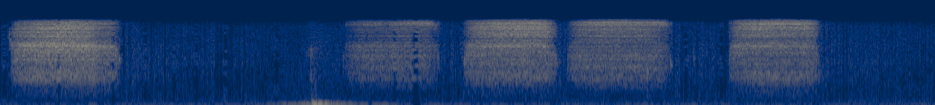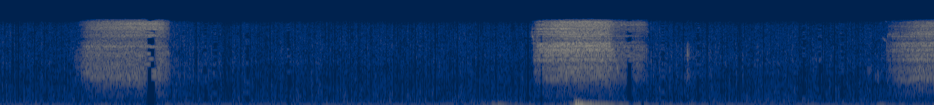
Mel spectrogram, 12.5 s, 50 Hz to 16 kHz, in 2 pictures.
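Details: At a barn owl nest at night during feeding, 10 September 2019 at 22:45, loud rasping hisses come in irregular bursts, each under a second long, about eight in all, with a couple of low thumps in between.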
